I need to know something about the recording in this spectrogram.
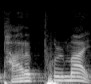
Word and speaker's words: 바돌로메: 두 번째로 이름이 아닌 사람이 있는데 그 사람이 바로 문제의 바돌로메라고 하는 사람입니다. 바돌로메. 사실 이 바돌로메는요, 이름이 아닙니다. 이게 정확한 뜻은요, 돌로메라는 사람의 아들, 이런 의미입니다. 그러니까 정확한 발음으로는 바르톨마이 이렇게 얘기합니다.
